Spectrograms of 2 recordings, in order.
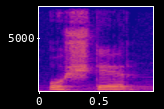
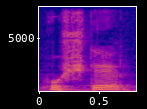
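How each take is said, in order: First: The word begins with no h sound. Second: The word begins with an audible h sound.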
